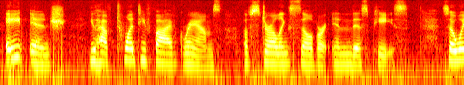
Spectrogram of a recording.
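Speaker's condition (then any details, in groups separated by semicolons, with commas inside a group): No condition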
